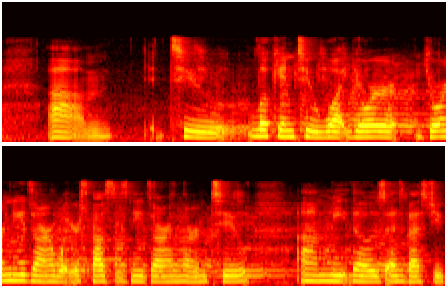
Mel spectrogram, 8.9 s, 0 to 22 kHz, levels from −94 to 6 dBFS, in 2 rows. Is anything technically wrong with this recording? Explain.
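Yes, there's feedback echo between two devices running from about 1.77 s to 8.72 s. Two devices in the same room are on the call, and one is playing back what the other's mic sent, so that mic hears it again. Each echo canceller only removes its own device's playback, so the loop survives. You get speech coming back roughly every fifth of a second, thinner and ringier, peaking about 14 dB under the direct speech, on top of the call's normal band-limiting to 8 kHz.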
